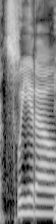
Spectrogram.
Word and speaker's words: sfogliatelle: You got to get the F in front of the S, which is it doesn't come out. – But if you're going to pronounce it the way it's spelled, it would be sfogliatelle.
